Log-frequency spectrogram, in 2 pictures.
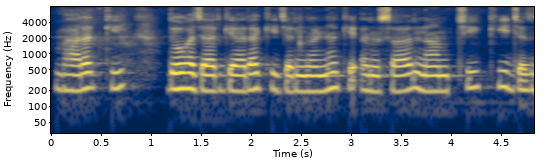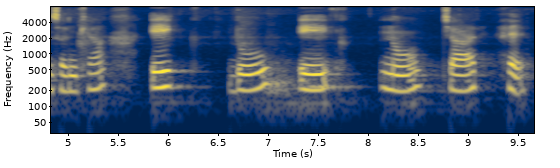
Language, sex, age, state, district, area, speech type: Hindi, female, 30-45, Madhya Pradesh, Katni, urban, read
